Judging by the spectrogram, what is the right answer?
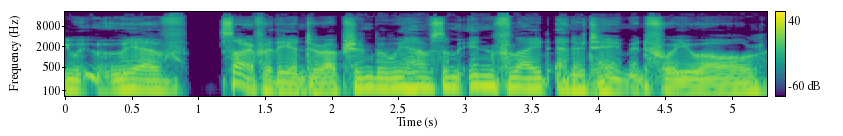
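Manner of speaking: gruff, gravelly put-on British accent. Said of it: "We need to hear the gruff".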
